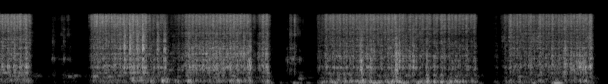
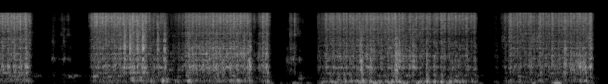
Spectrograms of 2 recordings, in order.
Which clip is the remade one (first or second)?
second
